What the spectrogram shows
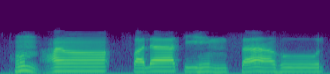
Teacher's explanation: نون کی میں نے آواز تو نکالی ہے ناک سے لیکن میں نے زبان کی نوک کہیں پہ ٹچ نہیں کی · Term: اخفاء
